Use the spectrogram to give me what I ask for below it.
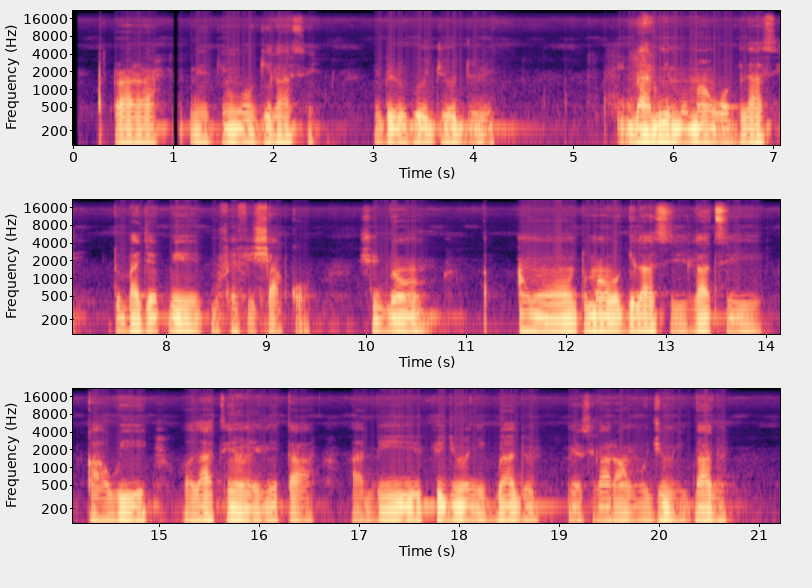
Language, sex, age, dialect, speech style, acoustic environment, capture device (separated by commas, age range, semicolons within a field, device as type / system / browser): Yoruba, male, 18-24, Nigeria - Ibadan, relaxed, nature; silence, mobile / Linux / Chrome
